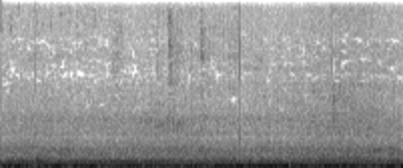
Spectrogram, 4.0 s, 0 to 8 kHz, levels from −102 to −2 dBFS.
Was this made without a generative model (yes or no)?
yes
